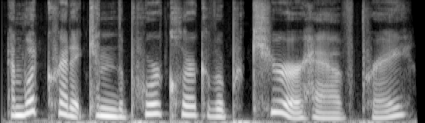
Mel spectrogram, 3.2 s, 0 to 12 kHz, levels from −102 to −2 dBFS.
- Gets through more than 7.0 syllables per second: No, 5.0 syllables/s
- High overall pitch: Yes, high, 210 Hz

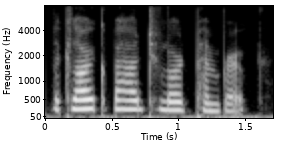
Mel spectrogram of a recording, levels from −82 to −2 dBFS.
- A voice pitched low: No, high, 230 Hz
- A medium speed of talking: No, fast, 210 wpm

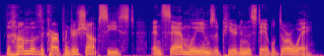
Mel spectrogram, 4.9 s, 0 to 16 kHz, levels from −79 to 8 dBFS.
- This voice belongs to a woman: No, male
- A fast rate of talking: No, average, 185 wpm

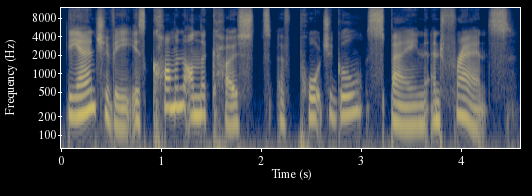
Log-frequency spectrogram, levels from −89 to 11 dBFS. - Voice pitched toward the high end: Yes, high, 195 Hz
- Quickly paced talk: No, average, 155 wpm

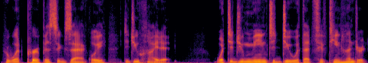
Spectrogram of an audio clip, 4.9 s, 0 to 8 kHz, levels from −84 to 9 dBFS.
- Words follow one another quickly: Yes, fast, 220 wpm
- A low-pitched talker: Yes, very low, 95 Hz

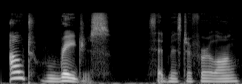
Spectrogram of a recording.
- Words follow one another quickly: No, slow, 100 wpm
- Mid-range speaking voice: Yes, medium, 160 Hz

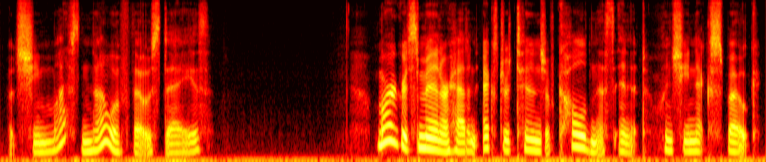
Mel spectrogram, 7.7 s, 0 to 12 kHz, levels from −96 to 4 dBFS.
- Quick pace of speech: No, average, 165 wpm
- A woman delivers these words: Yes, female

